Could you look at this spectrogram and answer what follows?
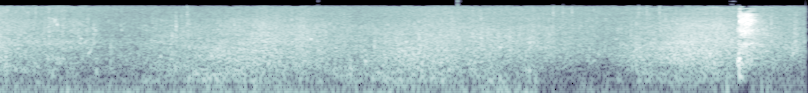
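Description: Sea water rushing and waves washing past a sailing yacht's hull under way, with wind buffeting the microphone. The noise swells and fades twice, and a sudden loud slap comes near the end.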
